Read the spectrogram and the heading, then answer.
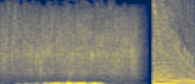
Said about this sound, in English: Listen to that bacon crackling in that grease, y'all.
